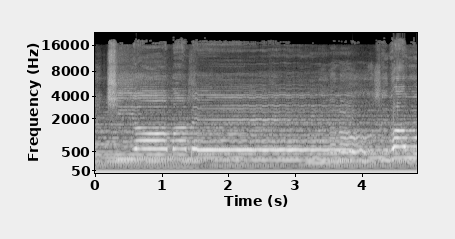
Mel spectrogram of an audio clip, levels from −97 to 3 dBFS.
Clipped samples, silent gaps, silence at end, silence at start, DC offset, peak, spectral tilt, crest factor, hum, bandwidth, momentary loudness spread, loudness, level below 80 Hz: under 0.1%; none; 0 s; 0 s; 10%; 0 dBFS; -3.5 dB/octave; 14 dB; none; 19.5 kHz; 6 LU; -13 LUFS; -56 dBFS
